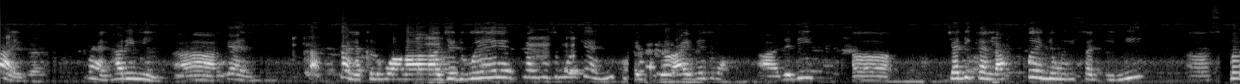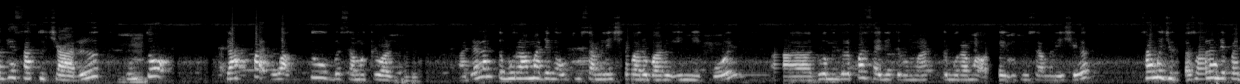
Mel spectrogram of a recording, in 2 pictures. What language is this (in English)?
Malay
